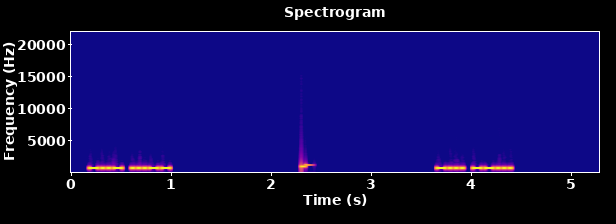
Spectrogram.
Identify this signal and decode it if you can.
Morse code, heard as a keyed tone, about 40 wpm, 700 Hz. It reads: X3 B7
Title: Single-Letter Single-Number 40wpm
